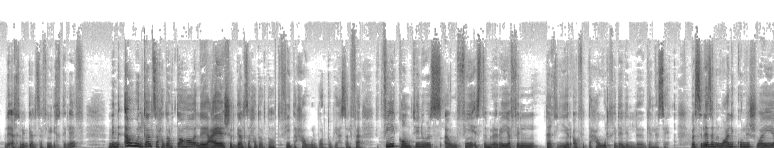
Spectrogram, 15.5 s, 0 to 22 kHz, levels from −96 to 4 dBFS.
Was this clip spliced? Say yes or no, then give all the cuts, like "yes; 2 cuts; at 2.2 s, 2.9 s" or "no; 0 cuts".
yes; 1 cut; at 5.5 s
